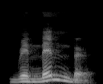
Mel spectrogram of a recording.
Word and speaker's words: remember: neighbor right neighbor neighbor number two remember remember me right in the middle remember remember number three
